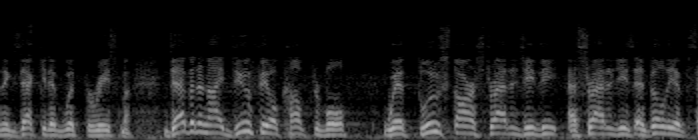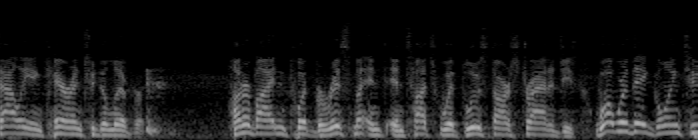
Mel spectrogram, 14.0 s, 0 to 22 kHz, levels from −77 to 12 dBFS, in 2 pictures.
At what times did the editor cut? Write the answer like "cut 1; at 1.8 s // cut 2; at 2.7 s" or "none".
cut 1; at 6.4 s

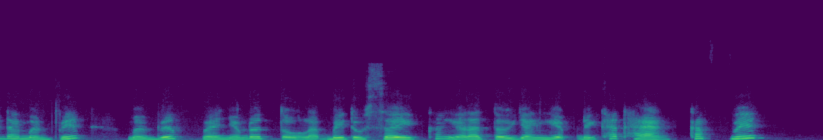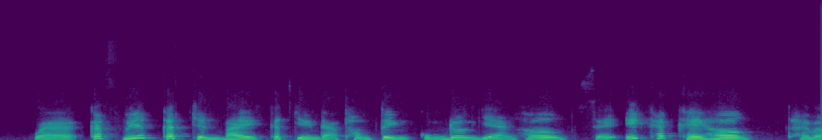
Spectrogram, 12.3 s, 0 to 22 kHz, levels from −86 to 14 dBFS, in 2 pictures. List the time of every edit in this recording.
cut 1; at 3.2 s // cut 2; at 5.1 s // cut 3; at 6.8 s // cut 4; at 9.3 s // cut 5; at 10.5 s

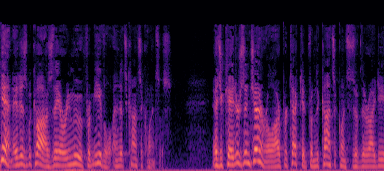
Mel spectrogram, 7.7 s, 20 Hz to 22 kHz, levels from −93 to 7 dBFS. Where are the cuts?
none

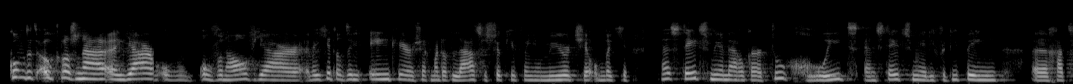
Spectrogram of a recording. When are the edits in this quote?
cut 1; at 1.5 s // cut 2; at 6.4 s

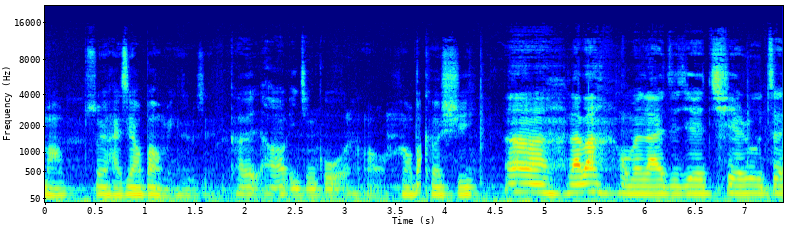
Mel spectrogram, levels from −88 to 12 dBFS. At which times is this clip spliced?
cut 1; at 3.7 s

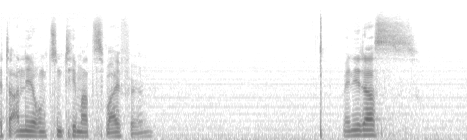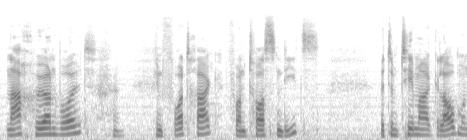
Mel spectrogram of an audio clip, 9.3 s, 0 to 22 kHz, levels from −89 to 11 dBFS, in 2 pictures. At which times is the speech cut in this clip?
cut 1; at 4.7 s // cut 2; at 6.2 s // cut 3; at 6.9 s

